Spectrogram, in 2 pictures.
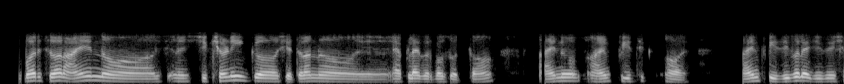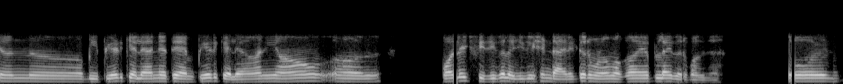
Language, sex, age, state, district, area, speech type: Goan Konkani, male, 30-45, Goa, Bardez, rural, conversation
